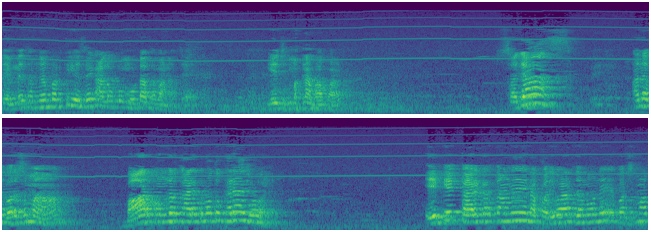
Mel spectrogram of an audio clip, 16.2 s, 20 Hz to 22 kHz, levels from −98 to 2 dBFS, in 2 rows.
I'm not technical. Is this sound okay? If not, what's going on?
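No. A switching supply whistle runs throughout: a power supply is buzzing audibly, adding a high whine around 3 kHz that wanders up and down.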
